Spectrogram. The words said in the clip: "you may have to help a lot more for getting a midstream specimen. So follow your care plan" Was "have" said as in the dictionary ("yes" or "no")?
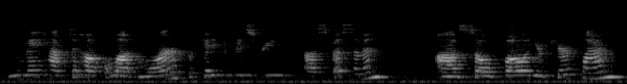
no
